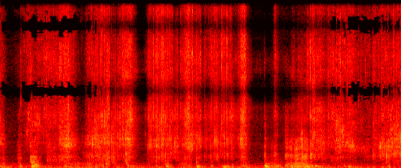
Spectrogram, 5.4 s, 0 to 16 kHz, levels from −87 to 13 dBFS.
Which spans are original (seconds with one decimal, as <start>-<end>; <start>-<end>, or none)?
0.0-1.4; 4.4-5.4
